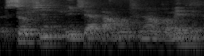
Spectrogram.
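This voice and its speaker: Man as a fast, hesitant field reporter. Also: on the low side, expressive, darkish tone, natural voice. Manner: hesitant, polite. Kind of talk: news report parody. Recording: echoey room, distant mic, faint noise.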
